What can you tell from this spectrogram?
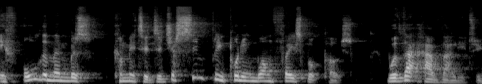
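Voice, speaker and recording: The man talks at a very fast pace in a fairly high pitch. Vocal fry runs through his voice. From Spain. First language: Spanish. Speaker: business coach and founder. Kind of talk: live webinar Q&A.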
